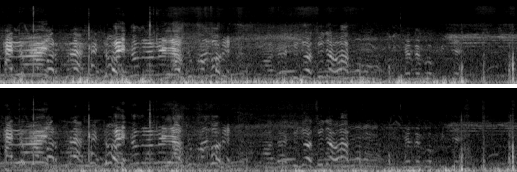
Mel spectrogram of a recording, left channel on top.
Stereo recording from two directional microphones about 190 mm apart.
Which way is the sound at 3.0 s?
65° right (ahead or behind).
